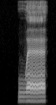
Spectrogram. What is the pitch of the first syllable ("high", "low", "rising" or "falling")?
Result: high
